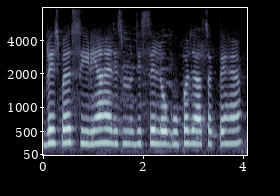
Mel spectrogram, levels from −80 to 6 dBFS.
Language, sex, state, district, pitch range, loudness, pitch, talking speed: Hindi, female, Jharkhand, Deoghar, 255-270 Hz, -15 LUFS, 260 Hz, 160 wpm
